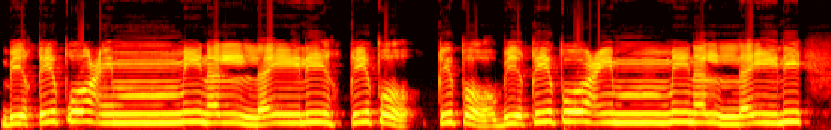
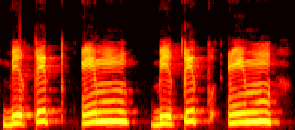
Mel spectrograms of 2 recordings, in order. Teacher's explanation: تو یہاں پر جو میں چھوٹا سا قلقلہ کر رہا ہوں، طا کو ہلکا سا میں ہلا رہا ہوں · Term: قلقلہ صغیرہ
